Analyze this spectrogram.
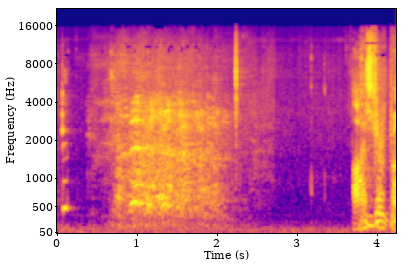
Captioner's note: laughter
